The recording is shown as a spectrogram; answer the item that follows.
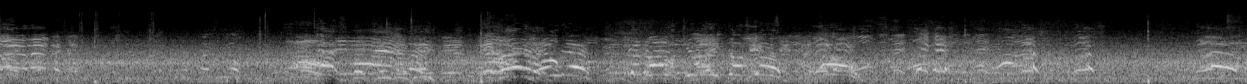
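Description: Footballers shouting short calls to one another during play, over steady background noise.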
